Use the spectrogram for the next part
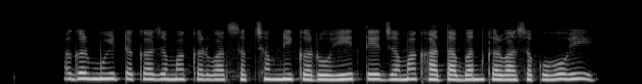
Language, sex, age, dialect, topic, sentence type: Magahi, female, 18-24, Northeastern/Surjapuri, banking, question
